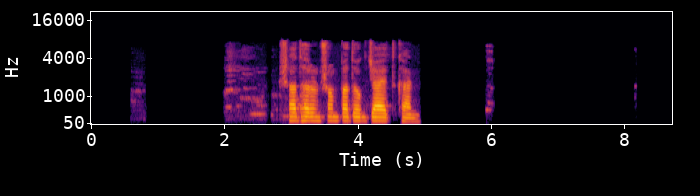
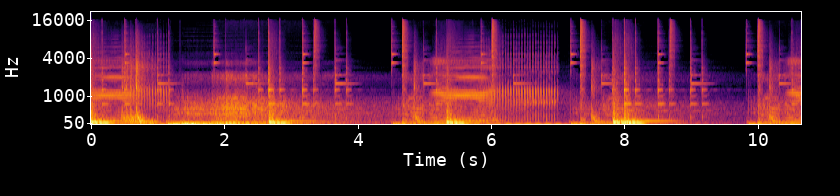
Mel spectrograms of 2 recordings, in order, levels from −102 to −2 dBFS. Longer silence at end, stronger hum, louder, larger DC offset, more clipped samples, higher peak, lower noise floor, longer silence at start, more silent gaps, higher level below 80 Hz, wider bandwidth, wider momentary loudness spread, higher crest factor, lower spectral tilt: first, 2.75 s vs 0 s; neither; about the same, -24 LUFS vs -22 LUFS; neither; neither; second, -6 dBFS vs -2 dBFS; second, -49 dBFS vs -54 dBFS; first, 2.05 s vs 0 s; first, 4.96-5.91 s vs none; second, -74 dBFS vs -22 dBFS; second, 8 kHz vs 16.5 kHz; about the same, 22 LU vs 20 LU; first, 24 dB vs 18 dB; about the same, -5 dB/octave vs -6 dB/octave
